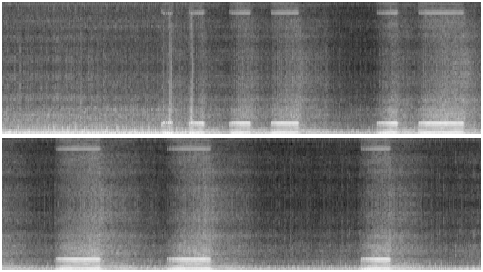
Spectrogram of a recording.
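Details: Poulan Wild Thing two-stroke chainsaw, warm, on half choke before high-screw carburetor adjustment; short uneven throttle bursts, revs sweeping up and dropping, won't hold a steady high speed; owner suspects compression ring or carb kit needed; rough running.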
